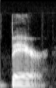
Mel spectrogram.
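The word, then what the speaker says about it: Bexar: Beexer County is Bear.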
